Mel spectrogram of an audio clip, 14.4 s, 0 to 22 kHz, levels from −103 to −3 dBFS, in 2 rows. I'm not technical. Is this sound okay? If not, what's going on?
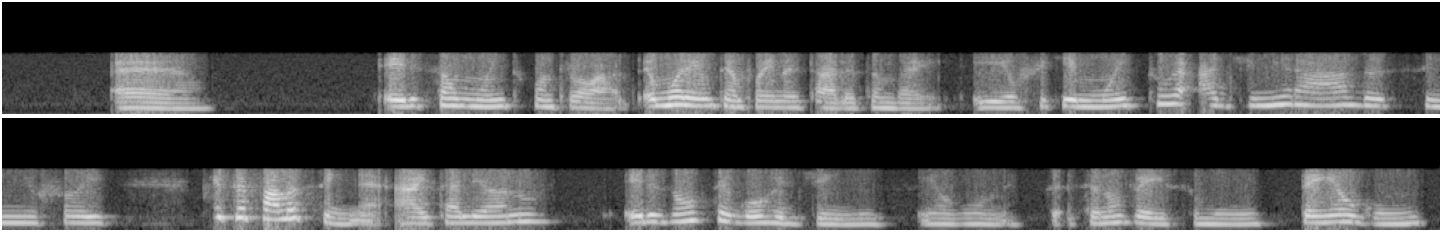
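No. From start to finish the speech sounds rough and rasping, with a hiss that rises and falls with the speaking, and a thin telephone tone with nothing above 3.9 kHz. This is heavy G.726 ADPCM damage: a phone-line codec squeezing sound into very few bits.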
